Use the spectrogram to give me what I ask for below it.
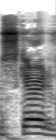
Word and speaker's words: Skerritt: Skerritt Viper was in the first, or somewhere around the age being about the same along the lines.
